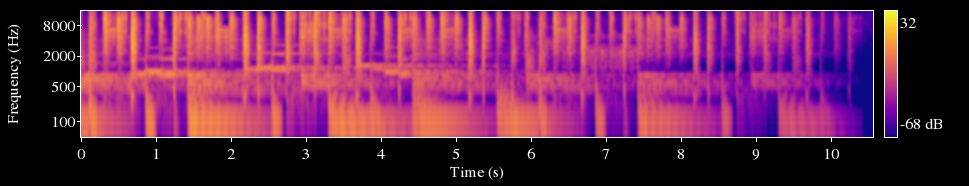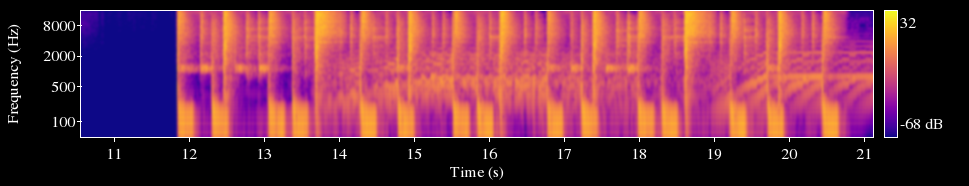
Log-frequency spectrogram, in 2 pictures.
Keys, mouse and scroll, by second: 0.1 KP_7, 0.2 KP_7, 0.7 g, 1.6 s, 2.7 middle click, 3.1 click, 3.5 scroll down 1, 3.7 middle click, 4.0 click, 4.4 click, 4.9 5, 5.7-6.9 drag, 6.9 scroll down 1, 7.1 middle click, 7.2-7.6 scroll up 3, 7.3 shift+middle click, 7.6 shift+middle click, 8.6 click, 8.9 alt+d, 9.6 r, 10.9 click, 11.6 z, 11.7 scroll down 1, 11.8 scroll up 1, 11.9 alt+a, 13.2 click, 14.1 click, 15.0 click, 16.0-17.0 drag, 18.4 click, 18.8 alt+d, 19.6 click, 20.7 click.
